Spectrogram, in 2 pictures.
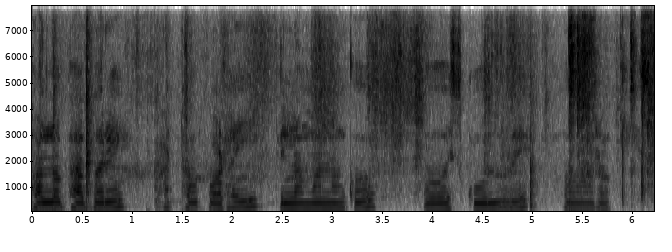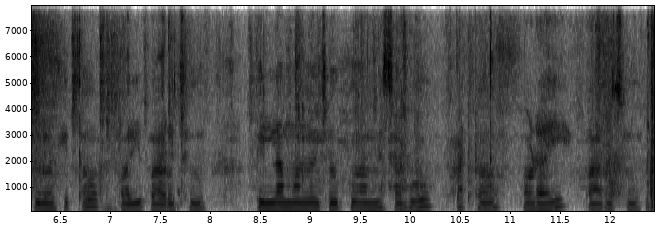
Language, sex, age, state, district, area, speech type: Odia, female, 30-45, Odisha, Ganjam, urban, spontaneous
